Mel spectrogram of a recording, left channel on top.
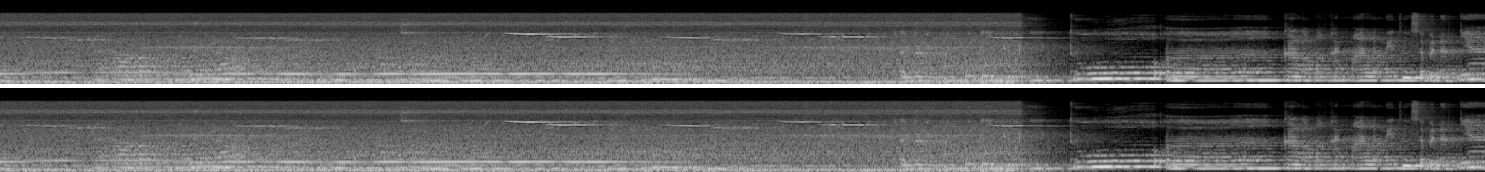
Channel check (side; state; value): both; identical; correlation 1.00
